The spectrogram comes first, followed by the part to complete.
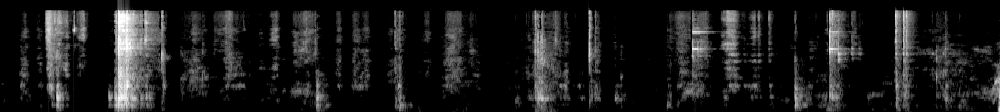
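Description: Drafting tools handled on a drawing board: a steel ruler and acrylic drafting triangles lifted, slid and set down on the paper, giving scattered clicks and light knocks, the loudest about a second in, with a couple of faint metallic clinks later on.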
